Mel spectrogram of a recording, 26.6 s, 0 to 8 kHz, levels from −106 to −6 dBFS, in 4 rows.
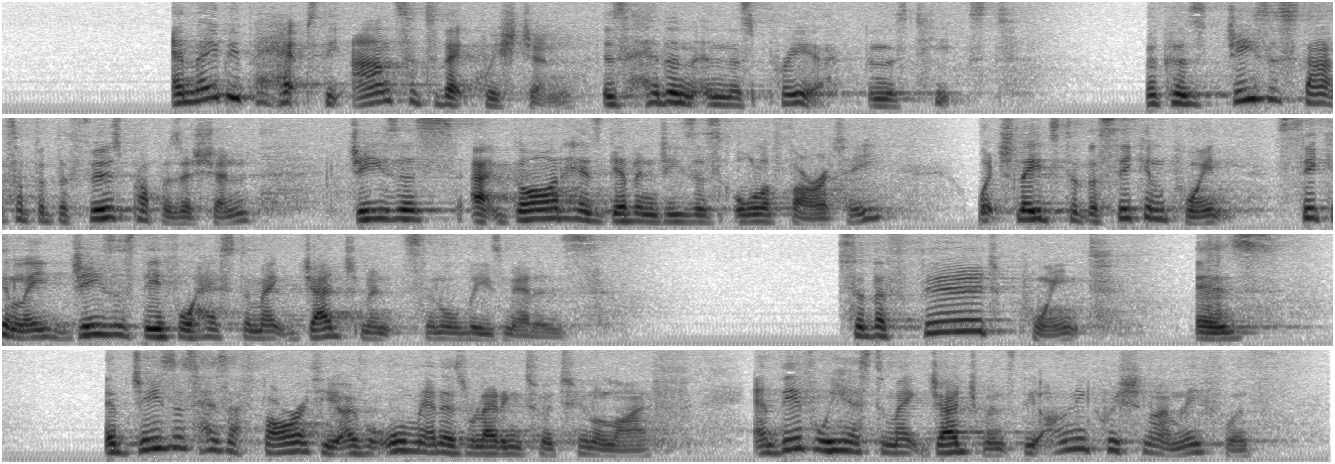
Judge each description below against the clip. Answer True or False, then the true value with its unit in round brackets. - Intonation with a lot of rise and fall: True (5.9 semitones)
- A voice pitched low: False (180 Hz)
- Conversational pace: True (175 wpm)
